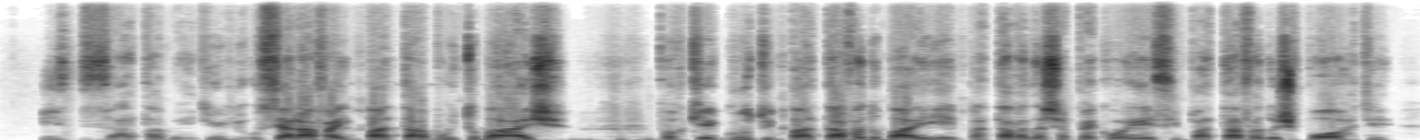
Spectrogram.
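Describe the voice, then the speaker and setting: Here a man talks at a fairly quick pace in a high pitch with ordinary pitch variation. The sound is dry and close, with no echo. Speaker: sports podcast panelist. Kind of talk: casual sports analysis.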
